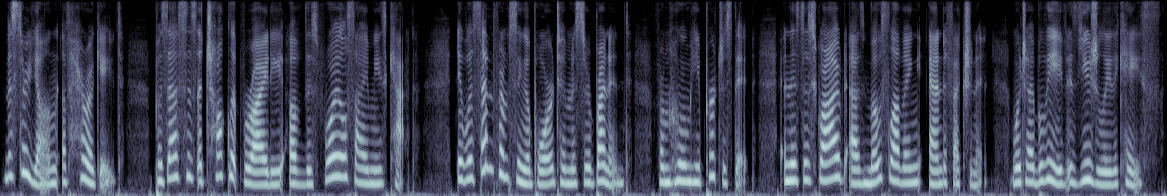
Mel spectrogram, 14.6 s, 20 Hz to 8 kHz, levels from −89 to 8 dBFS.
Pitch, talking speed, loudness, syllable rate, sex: 245 Hz, 170 wpm, -17 LUFS, 5.8 syllables/s, female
